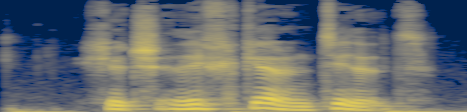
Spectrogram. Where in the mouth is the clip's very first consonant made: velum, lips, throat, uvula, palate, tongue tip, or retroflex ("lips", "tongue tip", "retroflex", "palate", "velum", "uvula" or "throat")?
palate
